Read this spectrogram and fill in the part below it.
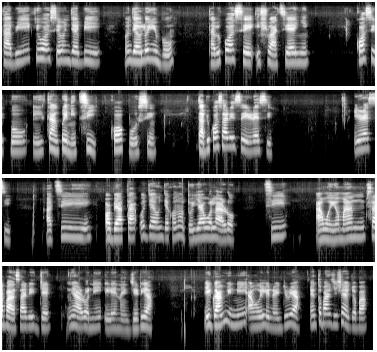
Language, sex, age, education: Yoruba, female, 15-29, tertiary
